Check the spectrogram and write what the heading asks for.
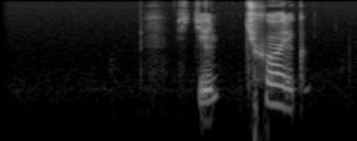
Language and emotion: Russian, sad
